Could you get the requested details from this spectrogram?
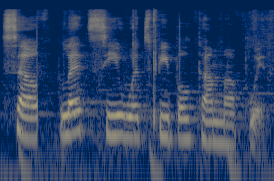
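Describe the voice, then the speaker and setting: Speaking fairly slowly, the woman has a non-native accent. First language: not English. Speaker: art content creator. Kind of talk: tutorial. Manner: casual, halting.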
